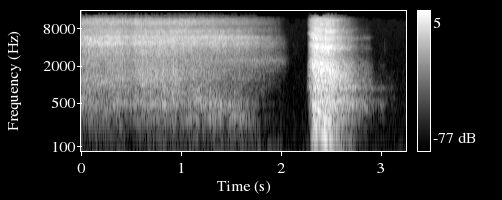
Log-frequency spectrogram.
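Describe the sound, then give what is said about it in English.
A deep breath in and out: a long, steady airy inhale lasting about two seconds, a brief pause, then a short, forceful sighing exhale that trails off into silence. “Ready, deep breath in.”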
